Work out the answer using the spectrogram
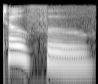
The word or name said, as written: tofu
